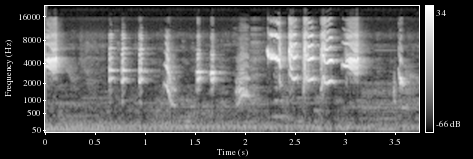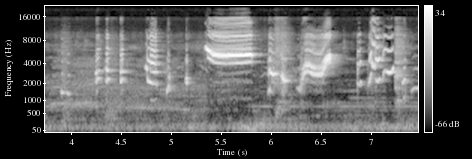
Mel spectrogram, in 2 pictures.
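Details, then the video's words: Energetic night-time song of an oriental magpie-robin: bursts of rapid clicks, a loud buzzy squeal, and clear rising and falling whistles repeated in quick succession, with faint low background rumble. "suara KACER GACOR di malam hari"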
